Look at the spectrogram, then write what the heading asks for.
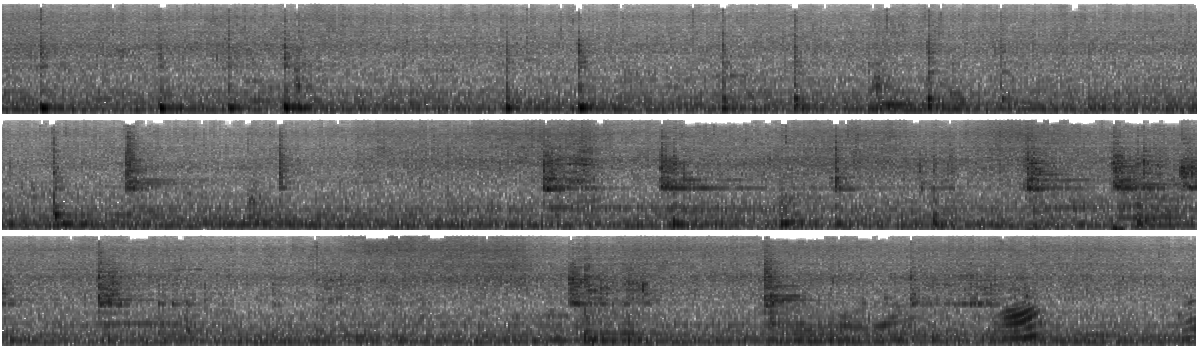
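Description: Onions frying in a pan while being stirred, with steady close sizzling under repeated scraping and clicking of a spoon against the pan.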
